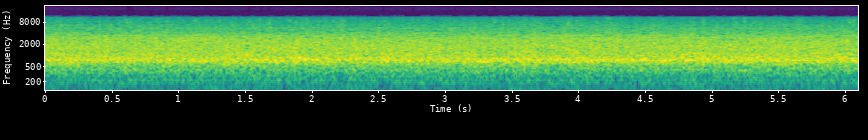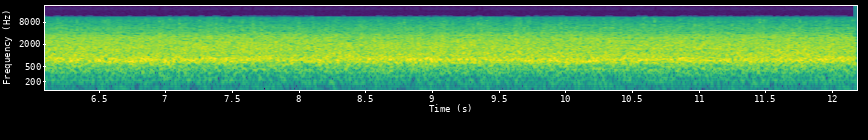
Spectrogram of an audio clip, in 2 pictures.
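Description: A sold-out arena crowd applauds before a wrestling match, a dense, steady wash of clapping and crowd noise that holds at an even level throughout.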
